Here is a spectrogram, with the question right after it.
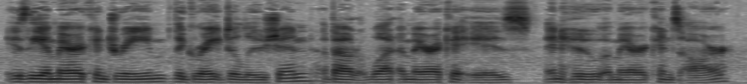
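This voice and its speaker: A man's voice: mid-range voice, steady tone, normal speed, slight background noise. Man plainly reading history passages. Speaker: reader at a church table reading. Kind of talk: reading an essay aloud.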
